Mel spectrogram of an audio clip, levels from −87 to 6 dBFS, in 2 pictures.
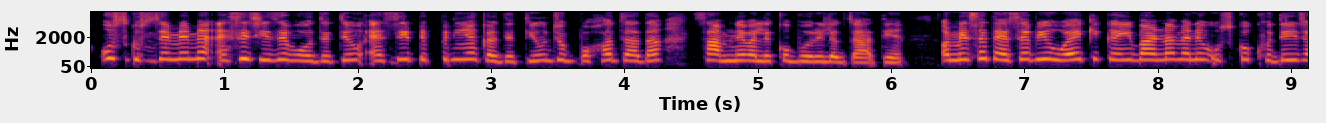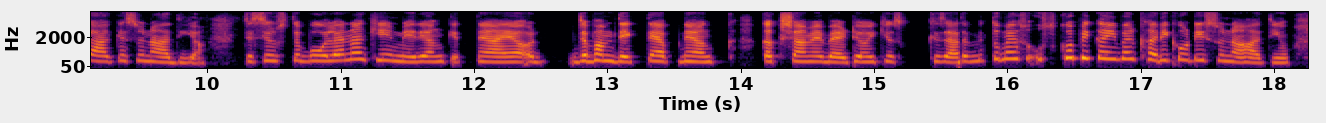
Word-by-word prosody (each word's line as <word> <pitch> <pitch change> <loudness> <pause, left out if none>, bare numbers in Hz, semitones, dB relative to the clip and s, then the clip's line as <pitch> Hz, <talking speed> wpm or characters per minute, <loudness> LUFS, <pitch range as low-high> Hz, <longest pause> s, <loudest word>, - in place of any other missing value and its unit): उस 390 -4 +2
गुस्से 345 +1 +1
में 360 +1 +4
मैं 375 +1 +3
ऐसी 375 +6 +4
चीज़ें 330 -1 -1
बोल 285 -2 -4
देती 270 +3 -5
हूँ, 315 0 -6
ऐसी 345 +5 +2
टिप्पणियाँ 345 0 -4
कर 285 -2 +2
देती 255 +1 -7
हूँ 295 - -5
जो 315 +2 -5
बहुत 305 +3 -4
ज़्यादा 290 0 -1 0.3
सामने 295 -2 +2
वाले 275 -2 0
को 290 +2 -7
बुरी 250 -1 -2
लग 245 -2 -1
जाती 220 0 -3
हैं। 210 - -5 0.3
और 300 - +3
मेरे 330 +2 +3
साथ 385 +2 0
ऐसा 315 +3 +3
भी 345 - +2
हुआ 320 -3 +2
है 345 - +3
कि 360 +1 -7
कई 330 -1 +2
बार 330 0 +3
ना 340 +1 0
मैंने 340 0 0
उसको 340 +1 -6
खुद 300 -1 -9
ही 320 0 0
जाके 280 -3 -2
सुना 260 -4 -1
दिया, 210 0 -7 0.3
जैसे 255 +3 0
उसने 280 +2 -5
बोला 280 +1 +2
ना 355 +2 +1
कि 310 -2 0
मेरे 255 -1 +1
अंक 250 0 -3
कितने 245 +2 -2
आए 235 0 +5
है 240 - +5
और 235 - -1 0.2
जब 285 +5 +4
हम 290 -3 +4
देखते 245 +2 +4
हैं 260 - +7
अपने 255 +1 0
अंक 240 -1 -1 0.2
कक्षा 255 0 +6
में 255 0 +1
बैठे 235 +1 +2
हुए 240 - -2
कि 255 +2 -6
उसके 250 +2 -8
ज़्यादा 245 0 +1
मे 280 - -9
तो 370 - -1
मैं 375 +1 +2
उस 380 - -6
उसको 395 +2 +1
भी 415 - +8
कई 380 -2 +4
बार 370 0 0
खरी-खोटी 315 -1 +1
सुना 285 -7 -2
आती 210 0 -5
हूँ। 205 0 -5
290 Hz, 255 wpm, -21 LUFS, 255-335 Hz, 0.3 s, भी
